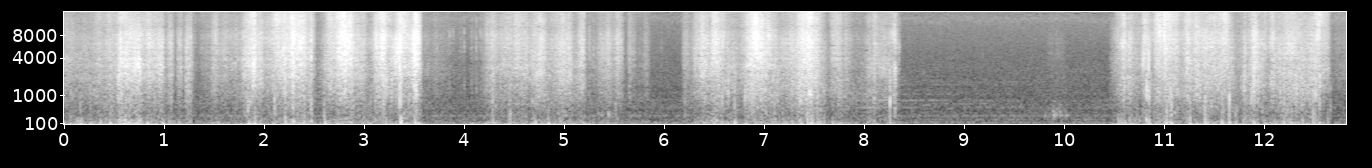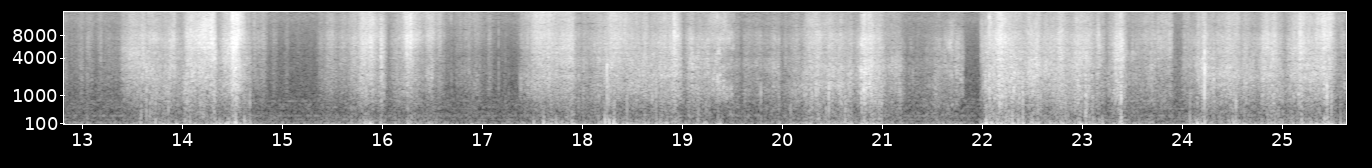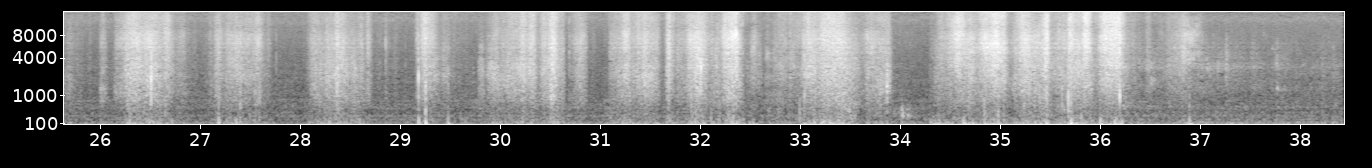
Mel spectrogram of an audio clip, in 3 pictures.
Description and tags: Foley - Cotton clothes rustling - Fabric movement sound
Foley sound of a movement or rustle of fabric - cotton clothes. Recorded with Audio-Technica boom mic on Tascam DR60dM2
cloth, clothes, cotton, fabric, fiber, foley, fx, movement, moving, rustle, sfx, sound-effect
